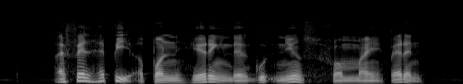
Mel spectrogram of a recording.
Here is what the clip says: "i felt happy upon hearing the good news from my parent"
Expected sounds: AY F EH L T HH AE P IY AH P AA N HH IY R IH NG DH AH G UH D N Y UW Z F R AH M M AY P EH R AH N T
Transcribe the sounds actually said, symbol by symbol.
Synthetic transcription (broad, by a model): AY F EH L T HH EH P IY AH P AA N HH IY R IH NG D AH G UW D N Y UW S F R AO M M AY P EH R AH N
